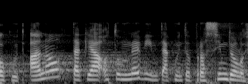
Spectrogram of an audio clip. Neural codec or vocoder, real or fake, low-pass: none; real; 7.2 kHz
